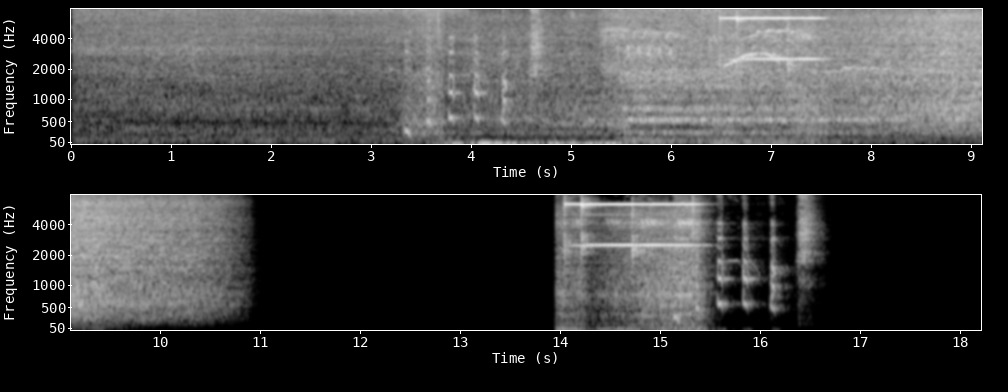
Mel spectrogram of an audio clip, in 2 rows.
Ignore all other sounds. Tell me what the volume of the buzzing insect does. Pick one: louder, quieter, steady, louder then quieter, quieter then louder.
louder then quieter.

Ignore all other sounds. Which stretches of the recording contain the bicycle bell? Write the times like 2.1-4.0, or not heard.
6.3-7.5, 13.9-15.4.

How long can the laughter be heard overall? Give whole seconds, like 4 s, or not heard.
3 s.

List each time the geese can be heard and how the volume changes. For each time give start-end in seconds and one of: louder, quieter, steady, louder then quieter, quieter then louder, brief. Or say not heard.
not heard.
